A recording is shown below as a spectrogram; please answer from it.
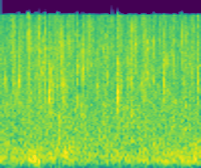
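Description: Steady background water ambience, a constant wash of small patters and splashes like rain on water, running beneath the pause in the reading.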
